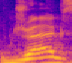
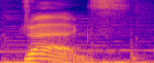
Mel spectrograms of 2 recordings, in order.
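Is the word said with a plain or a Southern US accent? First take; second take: plain; Southern. First: The word is said with a plain, neutral accent. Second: The word is said with a Southern US accent. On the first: "qui est pas juste drugs" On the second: "fait vraiment sud des États-Unis"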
